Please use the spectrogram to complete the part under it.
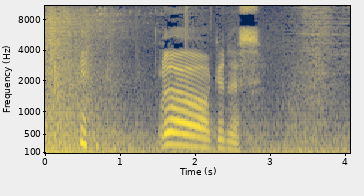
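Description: Coins and treasure clink as a chest is looted.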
